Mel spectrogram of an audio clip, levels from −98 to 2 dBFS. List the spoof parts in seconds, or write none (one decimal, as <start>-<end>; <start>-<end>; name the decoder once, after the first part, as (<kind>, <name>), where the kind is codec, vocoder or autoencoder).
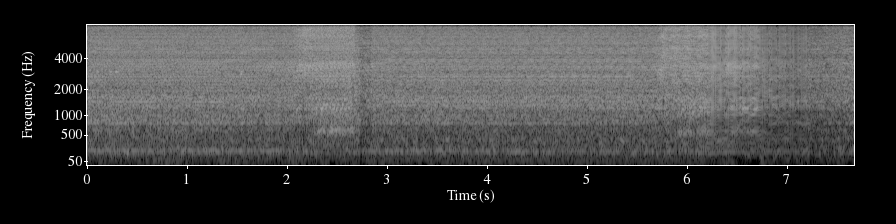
6.2-7.2 (vocoder, BigVGAN v2)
